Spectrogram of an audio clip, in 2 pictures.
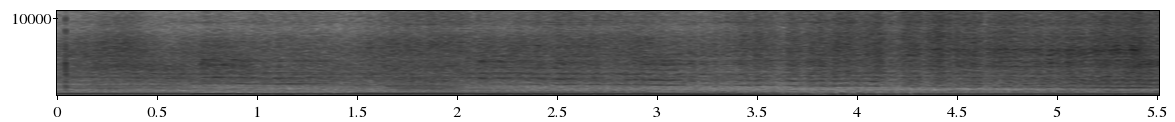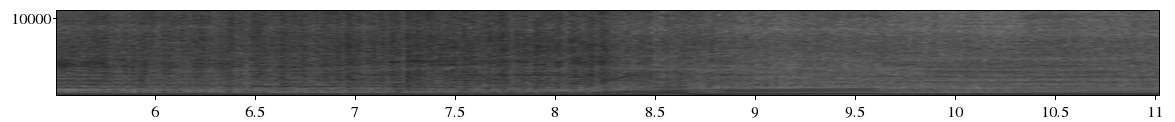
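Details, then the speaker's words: Off-road buggy with a CBR1000 engine on a test drive: revs rise and fall unevenly with a ragged, stumbling note under load; it sounds like a misfire and down on power, cause not confirmed. "It sounds like it's definitely not running right. It sounds like it has a miss, like it's It's definitely not running full power, but this thing is finally drivable."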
